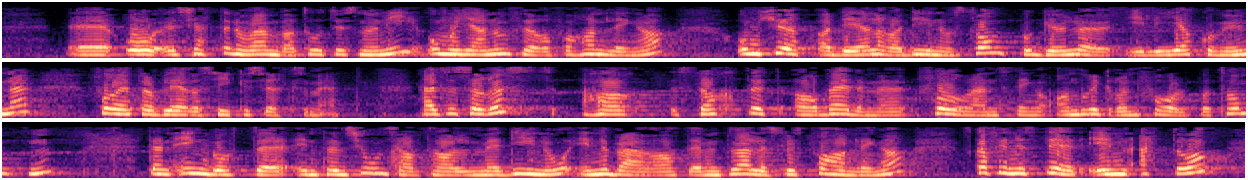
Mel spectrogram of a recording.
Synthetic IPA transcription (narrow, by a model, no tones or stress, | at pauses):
ɔsɛt̪ːənʊʋɛmbəʁt̪ʰuːt̪ʰʉːsən̩ɔniːʊmɔjɛnːʊmføːʁəfɔʁɦɑnd̪lɪŋəʁʔʊmçøːpɑʋd̪eːləʁɑʋd̪iːnʊst̪ʰɔmpʰːoɡʉlɑʉɪliːɑkʊmʉːnə | fɔʁoːɛt̪ɑbleːʁəsyːkʉsʋɪʁksɔmhḛːt̪ | hɛlsəsɔʁœst̪ɦɑːʁst̪ɑʁt̪ət̪ɑʁbæɪd̪əmɛfɔʁʉɾɛnsnɪŋo̰ʔɑnd̪ʁəɡʁʉnfɔʁhɔlpʰɔt̪ʰɔmpn̩ | d̪̥ɛnʔɪŋɡɔt̪ːəʔɪnt̪ɛnsuːnsɑːʋt̪ʰɑːln̩mɛd̪iːnʊʔɪnːəbæːʁəɾɑt̪ɛʋɛnt̪ʉɛlːəslʉt̪fɔɾhɑnd̪lɪŋəʁ | skɑfɪnːəst̪eːd̪ɪnʔɛt̪ːoːʁ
